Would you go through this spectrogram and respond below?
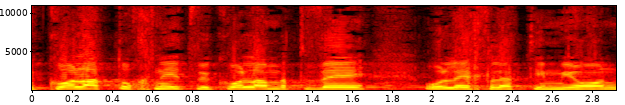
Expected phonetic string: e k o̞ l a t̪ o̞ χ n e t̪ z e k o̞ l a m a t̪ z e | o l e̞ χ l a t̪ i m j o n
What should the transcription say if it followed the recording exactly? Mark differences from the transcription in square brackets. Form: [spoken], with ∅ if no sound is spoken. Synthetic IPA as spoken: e k o̞ l a t̪ o̞ χ n [i] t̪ [v] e k o̞ l a m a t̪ [v] e | o l e̞ χ l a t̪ i m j o n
